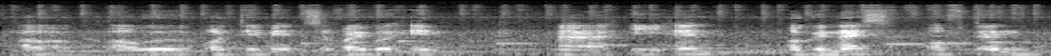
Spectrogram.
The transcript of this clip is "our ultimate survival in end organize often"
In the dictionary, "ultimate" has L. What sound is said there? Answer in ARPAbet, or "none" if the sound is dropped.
none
